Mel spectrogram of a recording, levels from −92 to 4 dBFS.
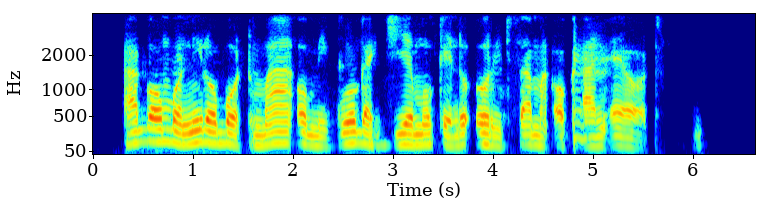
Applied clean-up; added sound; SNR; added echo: neural mask model Resemble Enhance denoiser.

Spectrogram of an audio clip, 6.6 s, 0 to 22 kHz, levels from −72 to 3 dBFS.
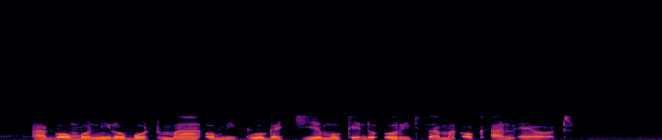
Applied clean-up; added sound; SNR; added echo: none; none; none; none.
